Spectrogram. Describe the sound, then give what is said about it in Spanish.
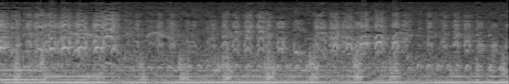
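A dense chorus of tropical birds squawks, chatters and calls over one another without pause, with a steady low hum underneath, in a large aviary at Loro Parque themed on the South American jungle, with a humid tropical rainforest setting, trees and a waterfall. “el maravilloso aviario tematizado en la jungla sudamericana, en el que un enigmático ambiente tropical de selva lluviosa y sus húmedos rincones junto a los árboles y la cascada envuelven a los visitantes cautivando sus sentidos con singulares cantos.”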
